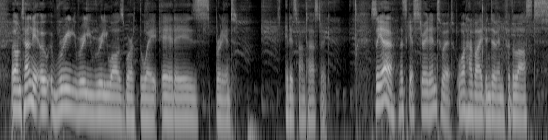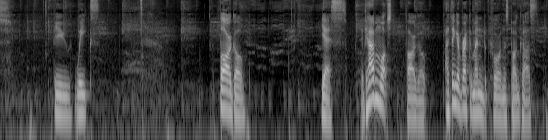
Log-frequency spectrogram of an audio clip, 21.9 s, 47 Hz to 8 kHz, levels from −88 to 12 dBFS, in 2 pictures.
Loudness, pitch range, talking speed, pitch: -25 LUFS, 110-135 Hz, 140 wpm, 115 Hz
